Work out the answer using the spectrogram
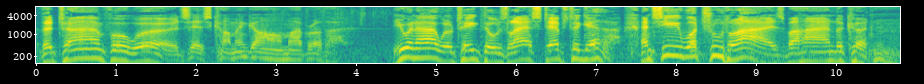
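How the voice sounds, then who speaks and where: Video game villain: fanatical vampire cult preacher, grandiose, slow and deliberate, dramatic rises and drops. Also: male voice, mid-range voice, very animated, fairly bright tone, slight background noise, full character voice. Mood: menacing, triumphant. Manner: grandiose, theatrical preacher's delivery with drawn-out words.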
